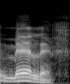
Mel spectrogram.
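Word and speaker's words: מֶלֶךְ: Aí vai depender da dicção, mas o correto ele é um rafit e rafit r é arrastado. Então o correto é meler.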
